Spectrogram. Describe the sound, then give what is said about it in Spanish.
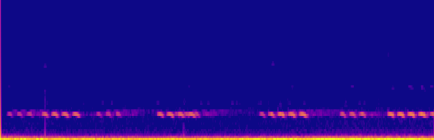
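Crickets chirp at night in steady, high-pitched pulsing trills that repeat in short bursts, set against a low, constant background rumble, with no voices present. “Estos son grillos, ¿no? Claro, esto es de noche.”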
